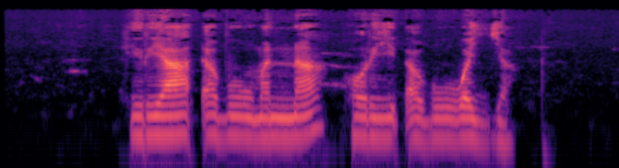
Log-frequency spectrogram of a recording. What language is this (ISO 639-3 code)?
orm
